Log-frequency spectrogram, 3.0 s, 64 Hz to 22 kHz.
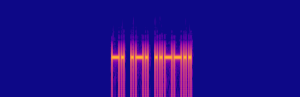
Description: Morse code, heard as a keyed tone, about 48 wpm, 700 Hz. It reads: NR?
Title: Common QSO Phrases 50wpm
